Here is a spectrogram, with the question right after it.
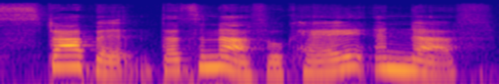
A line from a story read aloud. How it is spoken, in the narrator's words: Sam yells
